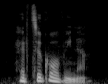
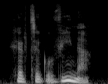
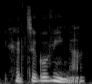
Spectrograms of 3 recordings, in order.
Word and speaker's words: Hercegovina: Ime te pokrajine slišimo pogosto izgovorjeno s takšnim naglasom Hercegovina ali pa Hercegovina. Medtem, ko je njeno slovensko poimenovanje takšnole, Hercegovina. Podobno kot ime Ukrajina, naglašamo tudi Hercegovina.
